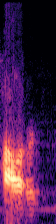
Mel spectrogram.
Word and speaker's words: Taliaferro: Contemporary philosopher Charles, it looks like Taliaferro, but I think it's pronounced Tolliver, he asked these questions.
